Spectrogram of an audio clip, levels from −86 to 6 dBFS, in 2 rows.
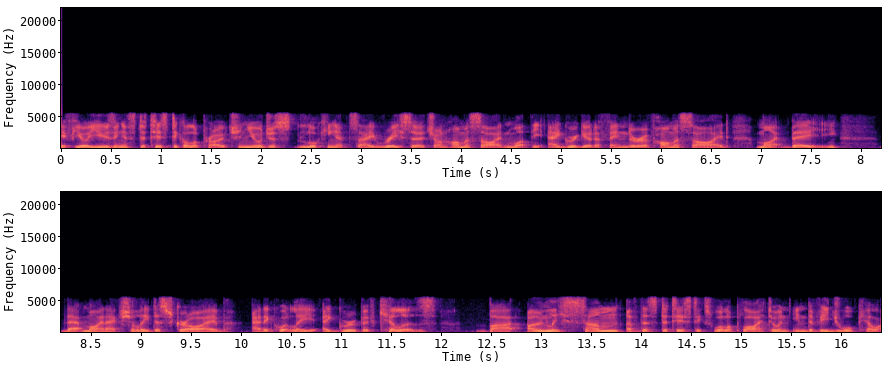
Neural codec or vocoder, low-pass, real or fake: none; 5.4 kHz; real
